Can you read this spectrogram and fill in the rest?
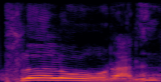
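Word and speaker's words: πληρόω: 그 말은 플레로, 헬라어로 봐서는 플레로라는 발음을 해요.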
